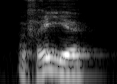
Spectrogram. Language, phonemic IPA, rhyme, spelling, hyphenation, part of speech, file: Dutch, /ˈvri.jə/, -ijə, vrille, vril‧le, noun, Nl-vrille.ogg
- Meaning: tailspin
